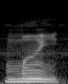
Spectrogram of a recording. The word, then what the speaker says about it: mãe: tirar aqui se eu tirar o acento da palavra mãe fica mai veja como o som do a ele se torna um som oral ou seja o som sai pela boca mai agora quando nós colocamos o tio o som do a sai pelo nariz mãe viram olha aqui ó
